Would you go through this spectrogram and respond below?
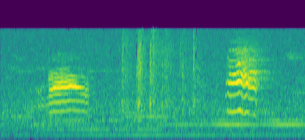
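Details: A domestic cat outdoors on a summer morning, watching a noisy flock of corellas eating olives in the yard, gives two short, harmonic meows about two seconds apart, the second higher and brighter, with harsh bird calls between.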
